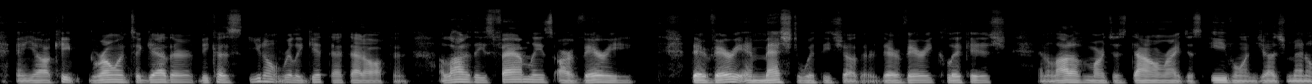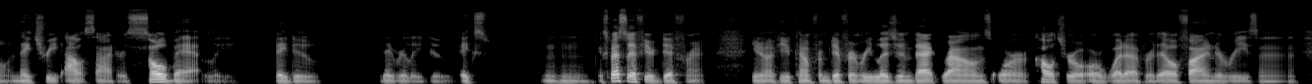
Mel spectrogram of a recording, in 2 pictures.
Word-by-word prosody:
and 80 0 -4
y'all 95 +1 -1
keep 100 +3 -4
growing 105 +3 +2
together 105 +1 -2
because 100 0 -3
you 120 +7 -4
don't 125 -3 -4
really 105 -3 -4
get 110 +5 -6
that 95 -1 -8
that 95 -1 -1
often. 85 -2 -5 0.3
A 80 - -5
lot 115 +5 +2
of 110 - -5
these 100 -2 -5
families 110 -2 0
are 90 -2 -1
very 95 +2 -1 0.6
they're 95 0 +5
very 110 +7 +3
enmeshed 95 +3 +1
with 85 0 -5
each 85 -1 -9
other. 75 -1 -5
They're 85 0 0
very 95 +4 -1
cliquish, 95 -1 -4 0.3
and 75 - -8
a 70 - -5
lot 90 +6 +3
of 100 -2 +1
them 95 -1 -6
are 85 0 -1
just 80 -1 -10
downright, 90 -1 0
just, 75 -1 -10
evil 100 -5 -1
and 80 0 -6
judgmental, 80 -1 -4
and 80 - -4
they 90 - +2
treat 95 +2 -5
outsiders 75 -4 -1
so 120 0 +9
badly, - - -3 0.4
they 85 - +3
do, 75 -4 -4 0.6
they 80 - 0
really 75 -3 -5
do. - - -12
Ex - - -3 0.5
Mhm. 80 -2 -6
Especially 155 0 +7
if 125 -1 +5
you're 100 - +4
different. 65 -6 -1 0.4
You 90 - -1
know, 75 -2 +1
if 75 - -4
you 90 -2 0
come 95 +1 +1
from 85 -1 -3
different 90 -2 +2
religion 90 +2 +2
backgrounds 90 -1 +4
or 80 -2 -1
cultural 100 -3 +2
or 85 - 0
whatever, 80 -2 0
they'll 95 +5 +3
find 90 -1 +3
a 85 - -2
reason 70 -4 -8
90 Hz, 170 wpm, -26 LUFS, 80-100 Hz, 0.6 s, so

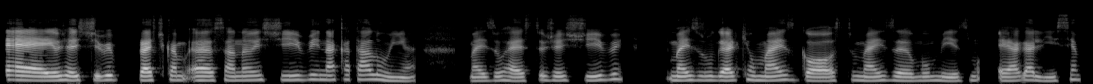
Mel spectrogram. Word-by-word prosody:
É, 190 -4 +9
eu 195 - +2
já 200 -2 +4
estive 190 +2 0 0.2
pratica 195 +1 +5
hã, 190 -1 +2
só 190 0 -3
não 190 +1 -3
estive 210 +1 -4
na 210 0 +1
Catalunha, 215 -7 -3 0.5
mas 170 +1 -4
o 180 - -3
resto 170 -1 -2
eu 200 - -3
já 190 -1 -4
estive, 195 +5 -4 0.4
mas 195 +1 0
o 190 - -6
lugar 190 -1 +3
que 215 +3 -9
eu 200 - -3
mais 195 +3 0
gosto, 180 0 -1
mais 190 +1 -3
amo 175 0 -2
mesmo 175 -1 -5 0.2
é 175 - 0
a 175 - +1
Galícia. 185 +2 -4
190 Hz, 165 wpm, -23 LUFS, 180-205 Hz, 0.5 s, É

